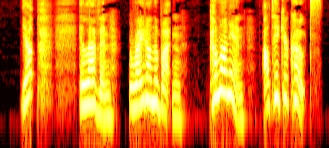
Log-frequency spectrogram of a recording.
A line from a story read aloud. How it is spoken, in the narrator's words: Charlotte said excitedly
